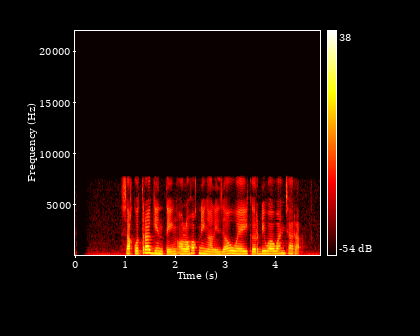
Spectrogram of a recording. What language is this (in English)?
Sundanese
